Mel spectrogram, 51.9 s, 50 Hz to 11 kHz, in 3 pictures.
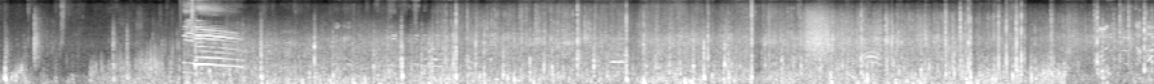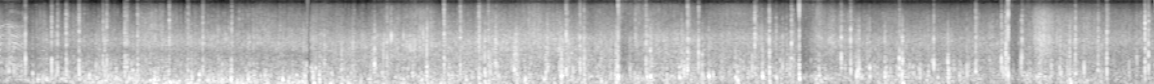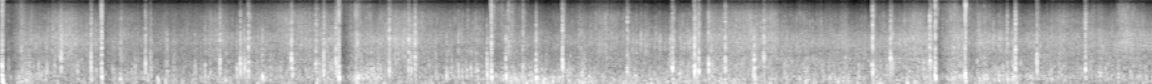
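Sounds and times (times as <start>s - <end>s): firecracker bangs: 0.0s - 51.9s
fireworks crackling: 0.0s - 51.9s.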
